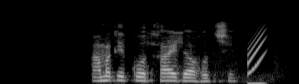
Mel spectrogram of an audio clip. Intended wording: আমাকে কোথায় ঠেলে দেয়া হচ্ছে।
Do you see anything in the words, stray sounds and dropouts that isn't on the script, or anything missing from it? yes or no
yes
